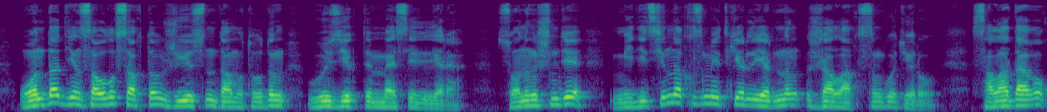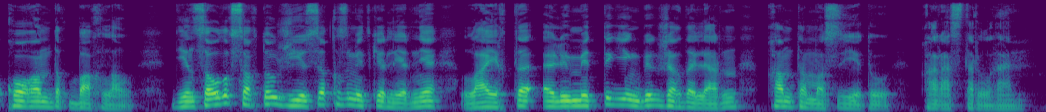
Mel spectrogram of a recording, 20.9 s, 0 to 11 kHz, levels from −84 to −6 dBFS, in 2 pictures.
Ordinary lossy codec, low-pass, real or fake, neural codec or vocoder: AAC, 64 kbps; 9.9 kHz; real; none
